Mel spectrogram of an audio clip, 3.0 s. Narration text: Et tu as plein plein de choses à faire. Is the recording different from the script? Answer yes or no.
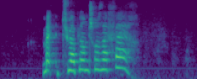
yes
